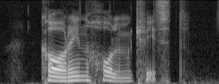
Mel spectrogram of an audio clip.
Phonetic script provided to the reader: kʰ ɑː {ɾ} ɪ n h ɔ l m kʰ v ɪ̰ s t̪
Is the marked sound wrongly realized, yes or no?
no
